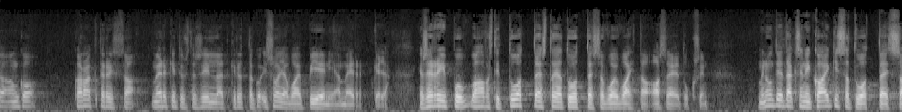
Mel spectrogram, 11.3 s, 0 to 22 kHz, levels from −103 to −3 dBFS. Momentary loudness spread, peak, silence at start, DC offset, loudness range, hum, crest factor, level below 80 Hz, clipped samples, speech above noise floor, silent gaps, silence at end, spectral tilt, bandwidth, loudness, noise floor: 12 LU; -12 dBFS; 0 s; under 0.1%; 7 LU; none; 20 dB; -68 dBFS; under 0.1%; 32 dB; none; 0 s; -5.5 dB/octave; 16 kHz; -32 LUFS; -64 dBFS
